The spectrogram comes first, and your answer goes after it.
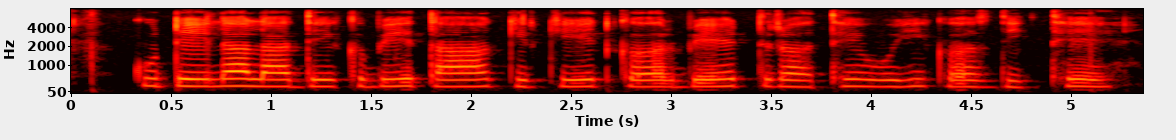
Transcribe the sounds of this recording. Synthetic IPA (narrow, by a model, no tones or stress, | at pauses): kuʈeːlalad̪eːkʰbet̪akɪɾkeːʈkəɾbeːʈɾəɦt̪ʰeoɦikəsd̪ɪk̚t̪ʰeː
